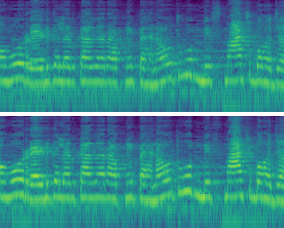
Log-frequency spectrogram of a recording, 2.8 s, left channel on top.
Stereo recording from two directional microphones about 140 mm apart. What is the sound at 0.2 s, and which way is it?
A woman's voice, 45° right (ahead or behind).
